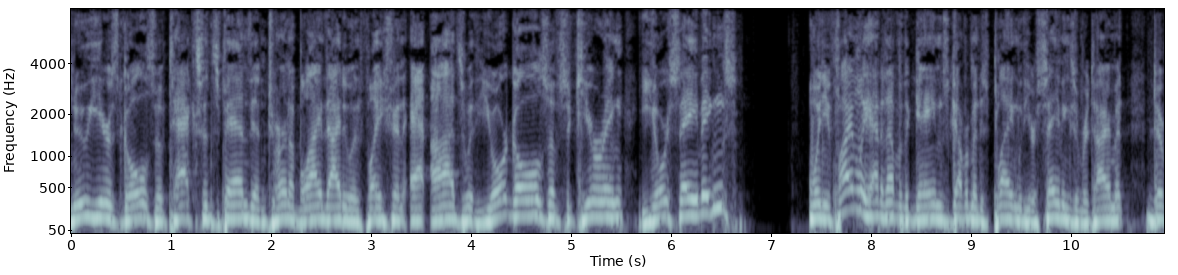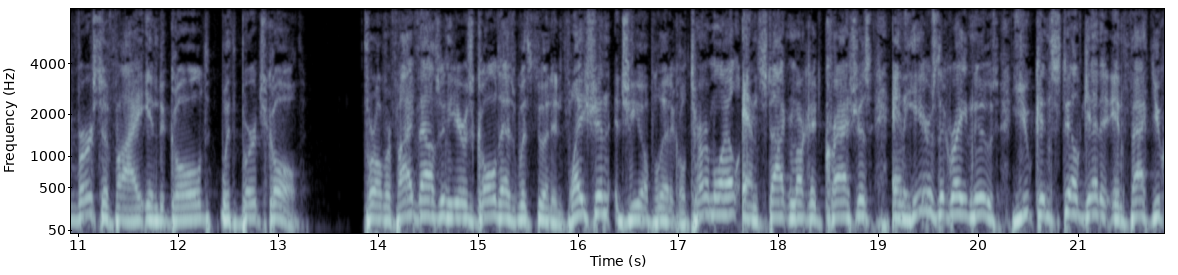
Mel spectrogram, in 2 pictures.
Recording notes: Listeners call in Live to voice their opinions on the show.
